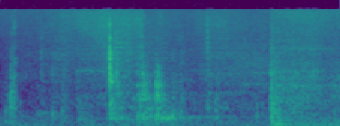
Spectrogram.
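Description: A few faint plastic taps and knocks as a gloved hand handles the ice bin in a refrigerator freezer compartment.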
